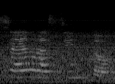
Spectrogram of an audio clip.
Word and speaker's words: San Jacinto: Mount San Jacinto. You don't pronounce the J's, huh?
